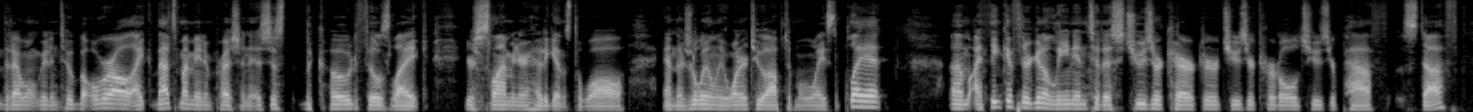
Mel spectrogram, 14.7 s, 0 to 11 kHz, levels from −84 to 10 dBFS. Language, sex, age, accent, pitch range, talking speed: English, male, 20-39, American, 105-125 Hz, 230 wpm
